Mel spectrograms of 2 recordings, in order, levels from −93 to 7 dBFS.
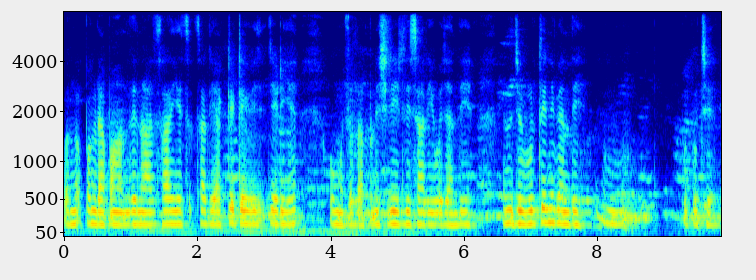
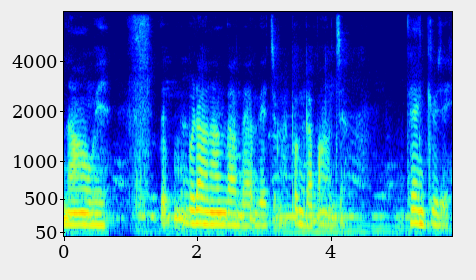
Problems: continuous background conversations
